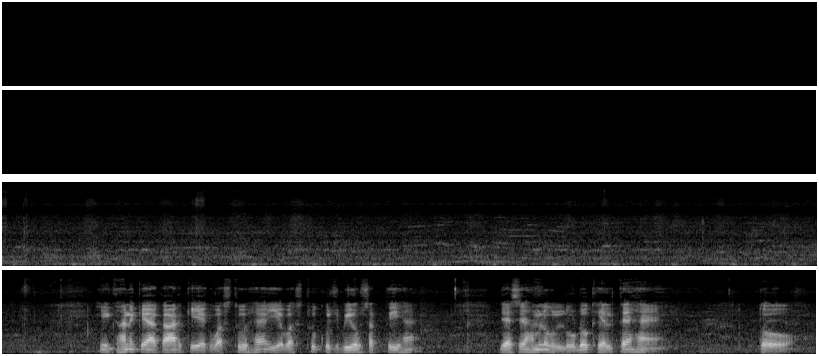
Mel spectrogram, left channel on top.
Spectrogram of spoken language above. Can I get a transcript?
ये घन के आकार की एक वस्तु है। ये वस्तु कुछ भी हो सकती है। जैसे हम लोग लूडो खेलते हैं तो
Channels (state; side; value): silent; left; digital silence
